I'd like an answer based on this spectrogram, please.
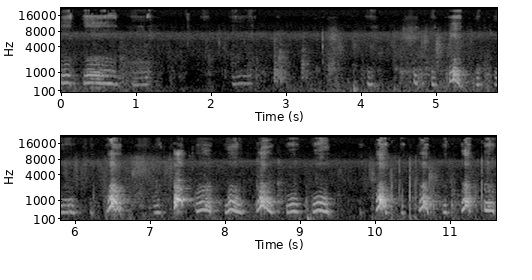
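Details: Indoor litter of Cocker Spaniel puppies moving about, producing a rapid run of high squeaky whines and yelps, about one a second, after a quieter opening with a few isolated whimpers.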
